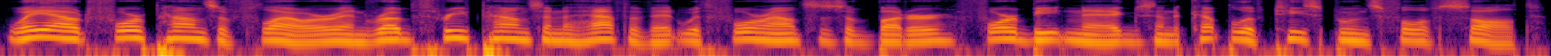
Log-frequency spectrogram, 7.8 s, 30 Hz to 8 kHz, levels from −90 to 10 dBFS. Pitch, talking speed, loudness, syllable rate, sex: 145 Hz, 240 wpm, -18 LUFS, 4.7 syllables/s, male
